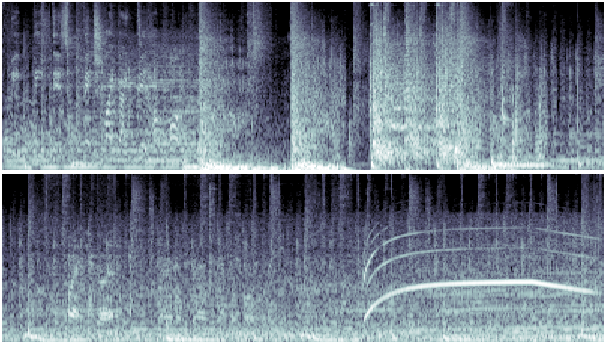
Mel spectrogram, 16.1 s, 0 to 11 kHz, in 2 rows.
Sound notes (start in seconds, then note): 3.8 guns firing; 8.9 dispatcher chattering in radio; 12.7 siren wailing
